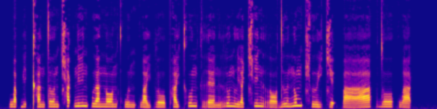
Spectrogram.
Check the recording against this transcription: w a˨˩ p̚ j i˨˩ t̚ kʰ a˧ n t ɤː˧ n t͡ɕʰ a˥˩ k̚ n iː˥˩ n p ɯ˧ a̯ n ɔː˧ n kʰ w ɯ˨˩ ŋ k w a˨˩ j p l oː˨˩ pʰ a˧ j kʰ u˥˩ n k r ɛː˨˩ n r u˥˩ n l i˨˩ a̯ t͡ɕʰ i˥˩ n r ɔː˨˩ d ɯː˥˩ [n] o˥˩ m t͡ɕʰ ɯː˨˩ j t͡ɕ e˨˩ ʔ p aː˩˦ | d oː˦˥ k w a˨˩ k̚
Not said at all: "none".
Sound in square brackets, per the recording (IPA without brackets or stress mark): n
